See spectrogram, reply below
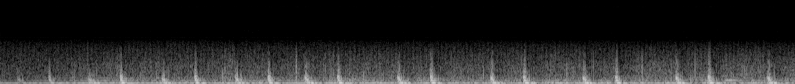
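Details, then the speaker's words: Heartbeat from a 1938 film, amplified thousands of times: regular paired thumps at about 65 a minute over a low hum; normal heartbeat. "The sound of the beating heart, heard only by the physician with his stethoscope, has been amplified thousands of times. We see the heart and still more fantastic. We hear it beat."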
